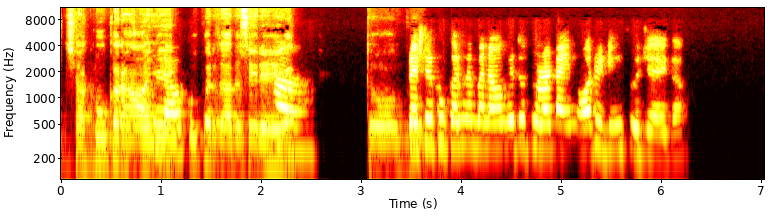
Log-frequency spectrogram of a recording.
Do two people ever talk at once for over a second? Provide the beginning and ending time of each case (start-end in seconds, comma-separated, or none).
none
